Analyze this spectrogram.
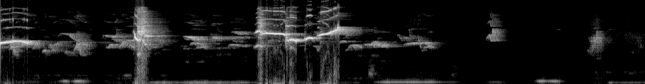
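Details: Loud Oriental magpie-robin song used as a lure to prompt a listless speckled bird; warbled whistles and a sharp chattering flurry, fading into a few isolated notes near the end, with faint hum.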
